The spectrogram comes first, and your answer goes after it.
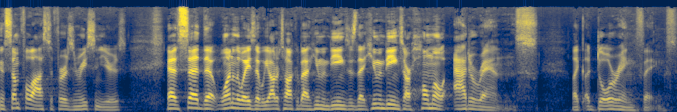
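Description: Bright and sharp in tone, a man's medium-pitched voice runs at a fairly quick pace with lively intonation. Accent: American. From US Midwest, central Wisconsin. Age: 40s. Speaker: pastor. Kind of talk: sermon. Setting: church with congregation.

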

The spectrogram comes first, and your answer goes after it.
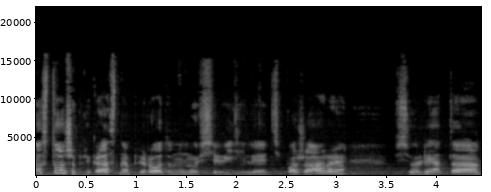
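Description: A woman has an unremarkable speaking voice, medium in pitch with ordinary pitch variation, at a moderate pace. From Russia, Krasnoyarsk. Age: 20s. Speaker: professional snowboarder. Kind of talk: interview.

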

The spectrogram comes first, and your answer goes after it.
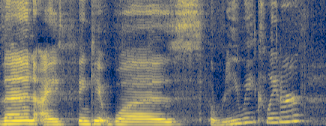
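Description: Against noticeable background noise, a woman with an American accent speaks with ordinary pitch variation. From Seattle, US Pacific Northwest. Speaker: true crime podcast co-host. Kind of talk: casual chat.

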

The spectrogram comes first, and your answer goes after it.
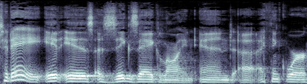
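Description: A man with a Canadian accent, a plain, everyday voice, fairly low pitch and ordinary pitch variation. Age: 50s. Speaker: economist. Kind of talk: interview.

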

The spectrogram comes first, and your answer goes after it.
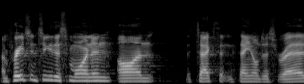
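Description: This man has a fairly high pitch and an unremarkable speaking voice. He talks at a fairly quick pace. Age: 30s. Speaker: pastor. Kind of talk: sermon. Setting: church.

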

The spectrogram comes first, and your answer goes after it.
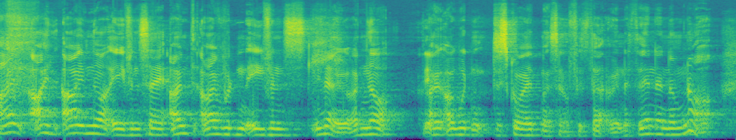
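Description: A man with a London accent speaks at a fairly slow pace and a fairly high pitch, with noticeable background noise and audible room echo. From London, Finsbury Park. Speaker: comedian. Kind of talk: casual chat. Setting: stage with audience.

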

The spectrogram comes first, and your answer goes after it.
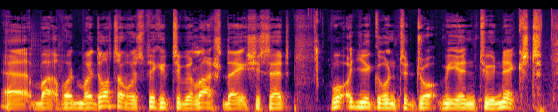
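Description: With a normal speaking voice, this man keeps a medium pitch, very even loudness, fairly even intonation and a moderate pace. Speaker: charity coordinator. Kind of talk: radio interview.

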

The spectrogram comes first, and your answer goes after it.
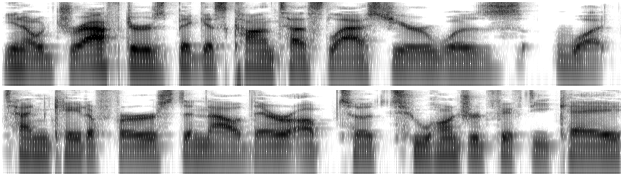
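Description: Man's monotone, flat voice at medium pitch and moderate pace with hardly any pauses, dry and close with no echo, in a very clean recording with a silent background. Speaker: podcast host. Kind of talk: casual interview.

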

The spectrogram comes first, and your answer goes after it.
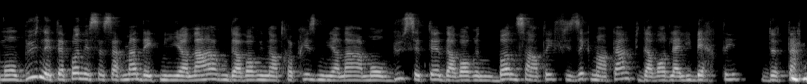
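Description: A woman with a normal speaking voice and ordinary pitch variation. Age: 30s. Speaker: entrepreneur, makeup company founder. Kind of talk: interview.

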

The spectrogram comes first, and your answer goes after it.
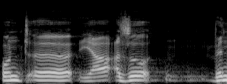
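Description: This man's voice sits at a high pitch. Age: 80s+. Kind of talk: group discussion. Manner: halting, many fillers.

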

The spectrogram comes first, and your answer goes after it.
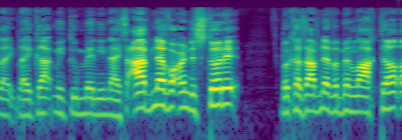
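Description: With a New York accent, a man talks at a fairly quick pace in a dry, close sound with no echo, on a very clean recording with a silent background. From Brooklyn, New York. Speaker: radio DJ. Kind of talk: interview.

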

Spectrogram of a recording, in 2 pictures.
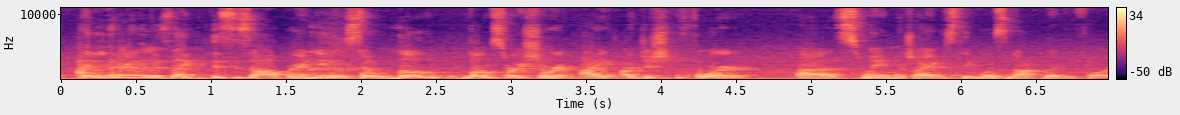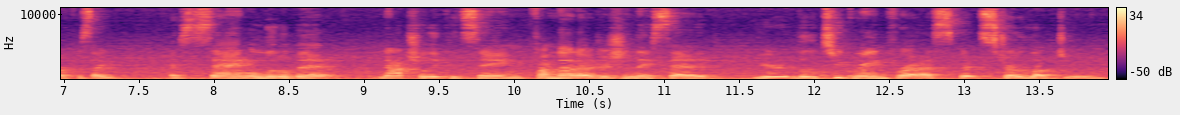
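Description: The delivery is animated, with lively intonation at a fairly quick pace. Noticeable background noise can be heard. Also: woman, fairly high pitch for a woman, very even loudness. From Canada, Pickering near Toronto. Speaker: Broadway performer and choreographer. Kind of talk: casual interview chat.

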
